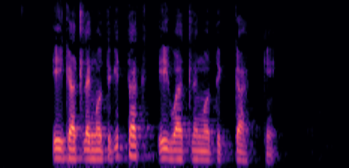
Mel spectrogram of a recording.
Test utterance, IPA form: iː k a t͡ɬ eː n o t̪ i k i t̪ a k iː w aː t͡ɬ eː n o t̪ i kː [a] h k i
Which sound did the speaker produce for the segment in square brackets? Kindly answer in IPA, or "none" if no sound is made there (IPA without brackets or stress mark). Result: a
